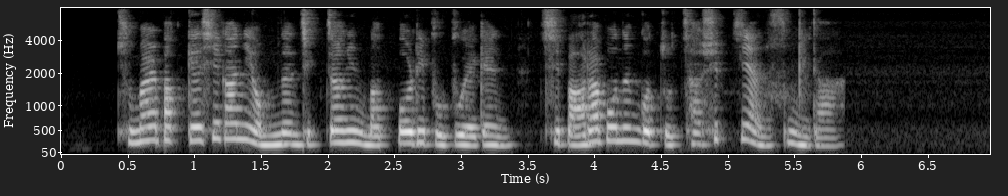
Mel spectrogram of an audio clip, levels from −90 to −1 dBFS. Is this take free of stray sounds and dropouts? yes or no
yes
